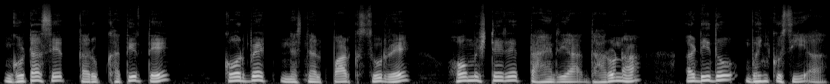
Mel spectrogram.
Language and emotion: Santali, fearful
